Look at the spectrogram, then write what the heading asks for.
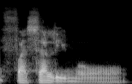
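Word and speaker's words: فَسَلِمُوا: Ammal anbiyau fasalimu. Nah tadi yang benar ini ya. Fasalimu. Ini mujarad bacanya.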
